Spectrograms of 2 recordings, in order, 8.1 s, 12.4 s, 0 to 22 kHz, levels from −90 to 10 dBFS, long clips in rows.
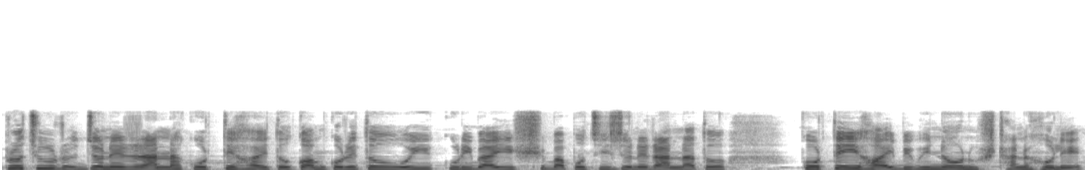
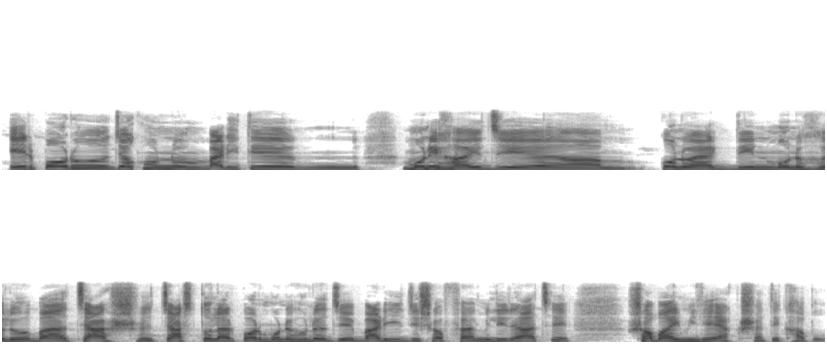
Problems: background sounds at intervals, background conversations at intervals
